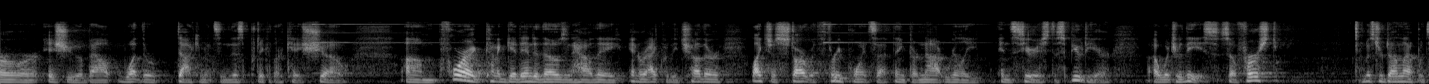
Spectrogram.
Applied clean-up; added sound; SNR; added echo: none; Bell; 20 dB; reverberation time 1.0 s.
